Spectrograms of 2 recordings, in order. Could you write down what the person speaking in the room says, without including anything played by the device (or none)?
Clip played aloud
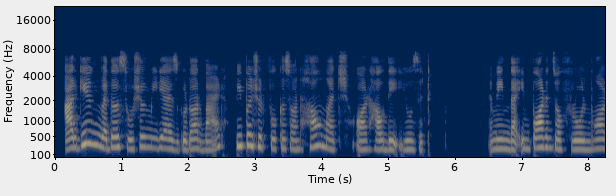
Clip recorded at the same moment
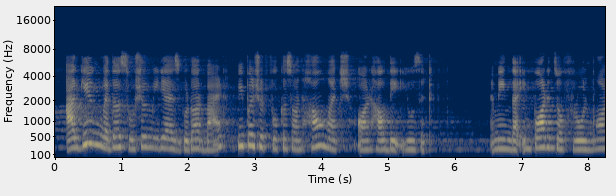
none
